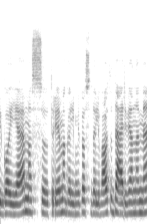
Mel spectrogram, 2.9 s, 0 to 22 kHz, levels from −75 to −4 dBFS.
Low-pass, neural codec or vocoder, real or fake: 14.4 kHz; none; real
